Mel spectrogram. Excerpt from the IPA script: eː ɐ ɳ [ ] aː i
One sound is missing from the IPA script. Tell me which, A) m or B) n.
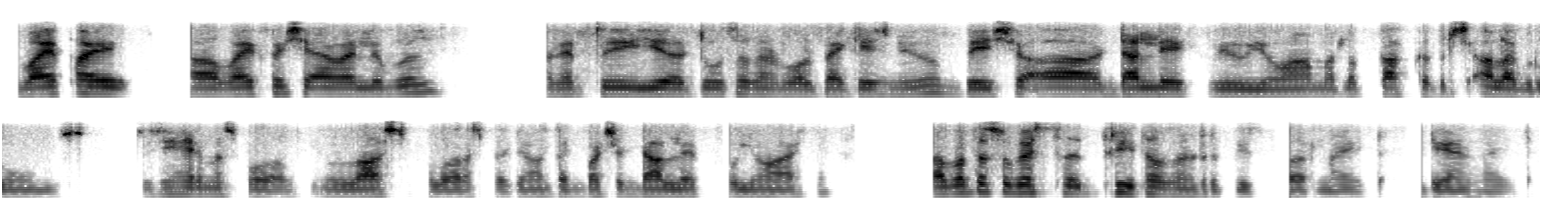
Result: B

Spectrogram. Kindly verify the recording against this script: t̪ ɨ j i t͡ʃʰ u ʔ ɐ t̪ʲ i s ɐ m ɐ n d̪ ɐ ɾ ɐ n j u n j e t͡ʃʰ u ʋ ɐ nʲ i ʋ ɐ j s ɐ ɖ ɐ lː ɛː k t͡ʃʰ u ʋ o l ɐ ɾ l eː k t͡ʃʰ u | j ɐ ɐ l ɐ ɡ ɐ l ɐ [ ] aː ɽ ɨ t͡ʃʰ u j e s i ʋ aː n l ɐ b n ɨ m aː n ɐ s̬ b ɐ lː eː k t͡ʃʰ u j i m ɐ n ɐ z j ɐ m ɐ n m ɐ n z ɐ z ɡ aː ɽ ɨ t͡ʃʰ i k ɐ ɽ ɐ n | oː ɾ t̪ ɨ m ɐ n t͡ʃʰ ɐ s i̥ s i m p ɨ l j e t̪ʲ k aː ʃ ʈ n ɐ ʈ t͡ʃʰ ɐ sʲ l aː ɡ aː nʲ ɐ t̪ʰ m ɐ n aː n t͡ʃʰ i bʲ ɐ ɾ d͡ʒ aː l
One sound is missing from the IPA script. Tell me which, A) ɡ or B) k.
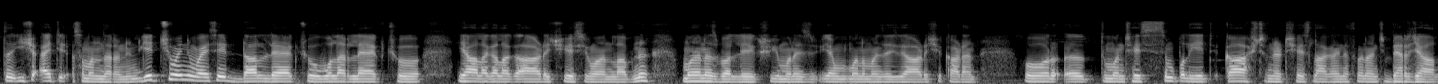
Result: A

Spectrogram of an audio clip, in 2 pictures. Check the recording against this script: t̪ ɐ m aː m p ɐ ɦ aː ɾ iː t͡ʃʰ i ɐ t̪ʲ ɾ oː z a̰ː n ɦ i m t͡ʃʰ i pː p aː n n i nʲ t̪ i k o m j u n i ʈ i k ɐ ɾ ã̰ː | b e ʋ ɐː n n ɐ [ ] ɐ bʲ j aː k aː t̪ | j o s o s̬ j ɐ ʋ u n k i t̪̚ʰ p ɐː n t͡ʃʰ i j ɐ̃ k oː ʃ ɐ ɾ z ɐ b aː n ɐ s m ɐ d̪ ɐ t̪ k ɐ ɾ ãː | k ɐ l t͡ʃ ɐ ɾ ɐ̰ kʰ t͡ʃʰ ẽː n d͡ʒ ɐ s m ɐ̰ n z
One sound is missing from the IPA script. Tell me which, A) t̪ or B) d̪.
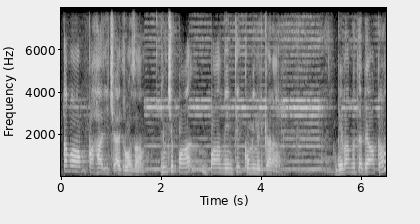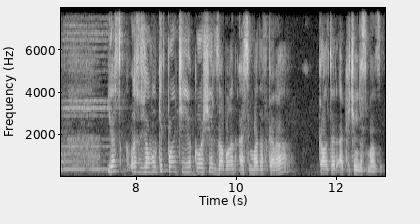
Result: A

